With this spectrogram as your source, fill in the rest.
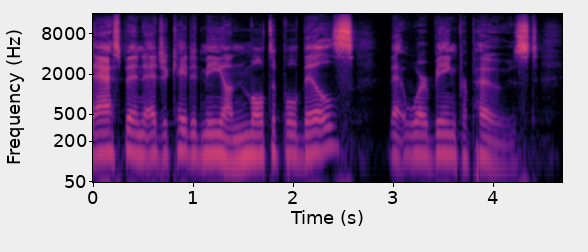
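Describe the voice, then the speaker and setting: A man's medium-pitched voice with ordinary pitch variation, at a moderate pace. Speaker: podcast co-host, university administrator. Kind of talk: casual chat. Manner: animated.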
